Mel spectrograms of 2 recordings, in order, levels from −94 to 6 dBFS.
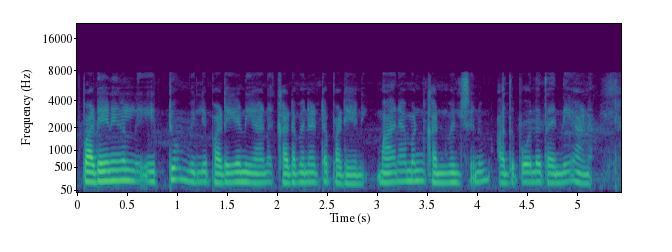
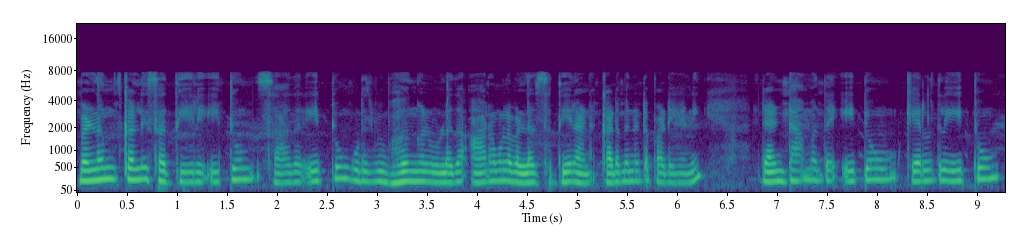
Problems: low volume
